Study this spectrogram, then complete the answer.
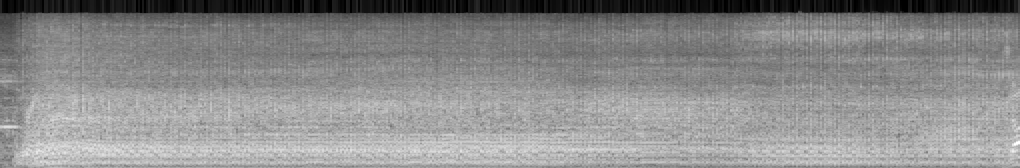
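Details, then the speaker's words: Twin two-stroke hybrid drone generator in very cold winter, propeller and fans cooling it, after choke adjustment: fast, even buzz with fan rush, no misses or knocks; generator taking more electrical load from batteries as throttle increases. "now we're generating some current from the generator and we've actually lowered the amount of current that's coming from the batteries as I increase the throttle you'll see that the upper will begin to carry more of the load"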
